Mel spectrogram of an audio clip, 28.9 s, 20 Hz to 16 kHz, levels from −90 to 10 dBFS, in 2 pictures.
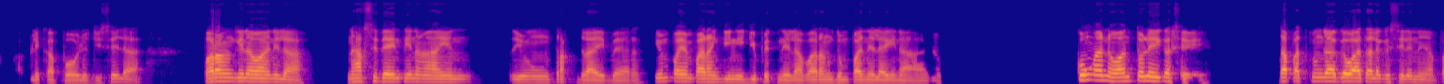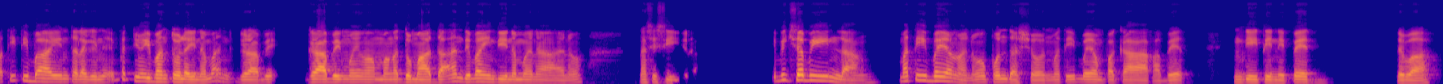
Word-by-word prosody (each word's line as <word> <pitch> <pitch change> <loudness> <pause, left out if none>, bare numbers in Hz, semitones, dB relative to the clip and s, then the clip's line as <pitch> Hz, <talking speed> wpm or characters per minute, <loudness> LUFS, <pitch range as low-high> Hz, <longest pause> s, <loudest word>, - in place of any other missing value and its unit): public - - -12
apology 105 -1 -5
sila. 140 +7 -5 0.6
Parang 165 0 +6
ginawa 155 -2 +5
nila, 125 -6 -1 0.4
na 150 +2 +2
aksidente 155 -1 +1
na 150 -1 -2
nga 140 - +2
yung 135 -1 -4 0.3
yung 130 -1 -5
truck 130 -1 -7
driver 100 -3 -3
yun 155 +1 -5
pa 160 - +4
yung 155 -2 0
parang 140 -1 +3
ginigipit 130 -3 -4
nila, 110 0 -2
parang 120 +2 -1
dun 120 -1 -5
pa 120 - +2
nila 115 -1 -1
inaano. 100 -3 -7 1.4
Kung 220 0 +7
ano 180 -5 +6
ang 180 - +1
tulay 185 -3 +5
kasi, 115 -10 -2 0.7
dapat 165 -1 +3
kung 170 - -2
gagawa 165 -1 +8
talaga 150 -2 +1
sila 135 -1 -3
niyan 115 -3 -6
patitibayin 155 -9 -1
talaga 130 -1 -1
nila, 125 - -5
ba't 250 0 -9
yung 175 - 0
ibang 150 -1 +2
tulay 130 -3 +4
naman 130 +4 -5
grabe 120 +1 -1 0.3
grabeng 130 0 +4
may 130 0 -2
mga 125 0 -2
dumadaan, 125 +4 +2
'di 140 - +2
ba 150 +1 +3
hindi 130 -2 0
naman 120 -1 -2
naaano, 110 +2 -6 0.6
nasisira. 120 -2 -8 0.8
Ibig 225 -1 -6
sabihin 200 -7 +4
lang 105 -1 -3 0.3
matibay 190 0 +1
ang 155 - -4
ano 110 +4 -4
pundasyon, 115 -5 -2
matibay 125 +2 -3
ang 120 - -5
pagkakakabit, 110 -2 -3 0.4
hindi 125 +1 0
tinipid, 125 0 0 0.8
'di 110 - +3
ba. 105 0 +2
130 Hz, 145 wpm, -23 LUFS, 115-150 Hz, 1.4 s, gagawa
